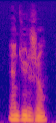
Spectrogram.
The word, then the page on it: charitable: [ˈtʃær.ə.tə.bəl]; American English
